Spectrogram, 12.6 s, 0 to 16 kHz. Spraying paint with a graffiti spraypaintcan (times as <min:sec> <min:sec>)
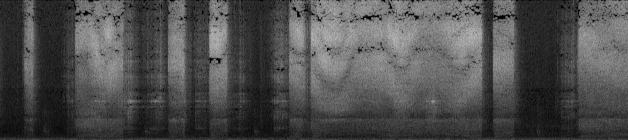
0:00.5 0:00.7, 0:01.4 0:04.7, 0:05.5 0:10.4, 0:11.2 0:12.5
